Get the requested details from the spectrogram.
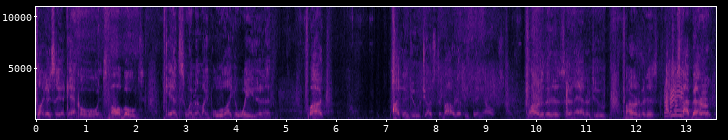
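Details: Adult man treated for laryngeal cancer with chemoradiation and then total laryngectomy, speaking through a tracheoesophageal puncture voice prosthesis that vibrates the esophagus. Tracheoesophageal speech after total laryngectomy.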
